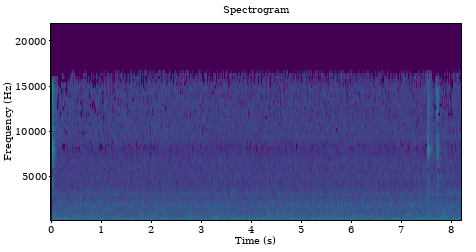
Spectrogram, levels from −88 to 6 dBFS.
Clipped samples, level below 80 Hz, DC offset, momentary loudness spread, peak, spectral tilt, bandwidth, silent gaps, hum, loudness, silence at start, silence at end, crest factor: under 0.1%; -72 dBFS; under 0.1%; 7 LU; -16 dBFS; -2.5 dB/octave; 16.5 kHz; none; none; -50 LUFS; 0 s; 0 s; 34 dB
